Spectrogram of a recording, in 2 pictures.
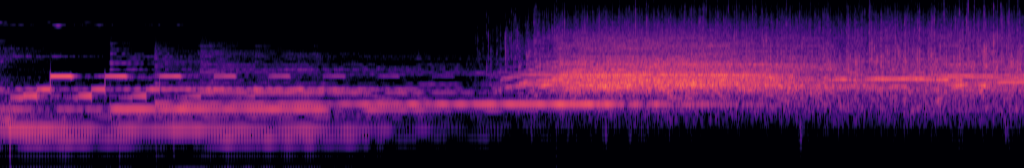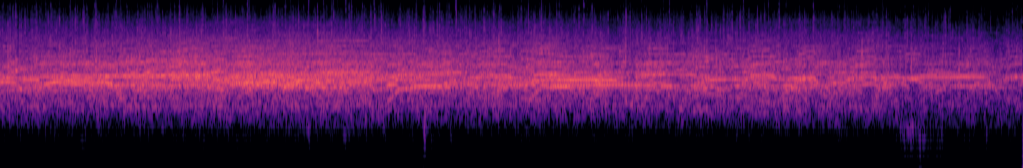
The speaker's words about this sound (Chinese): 谢谢。也希望大家把掌声给我们的吉他手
